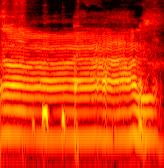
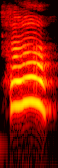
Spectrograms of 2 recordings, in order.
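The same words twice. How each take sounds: First: Long, loud battle yell; charging scream. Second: Short high yelp; a quick, high, loud "ah"; small yelp. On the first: Acted. Player as Krill charging at the enemy, long scream. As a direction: hold a loud, sustained "ah" as you charge. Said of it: "just charges, screaming. Not like". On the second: Shown as a demonstration. Player showing how Krill does not scream, short high yelp. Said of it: "Not like".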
